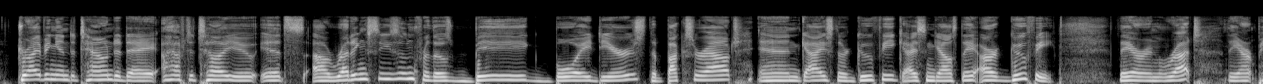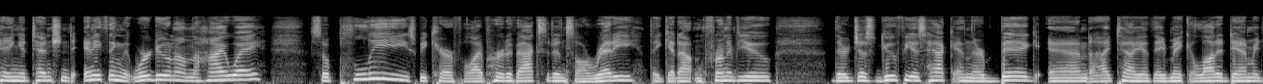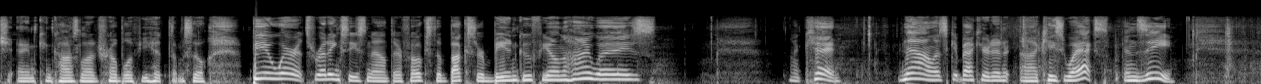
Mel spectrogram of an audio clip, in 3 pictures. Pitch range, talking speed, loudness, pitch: 160-205 Hz, 195 wpm, -12 LUFS, 180 Hz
